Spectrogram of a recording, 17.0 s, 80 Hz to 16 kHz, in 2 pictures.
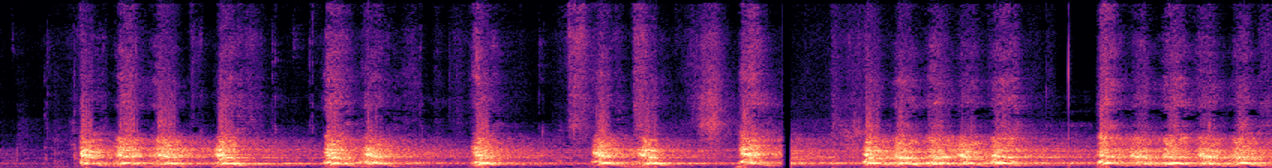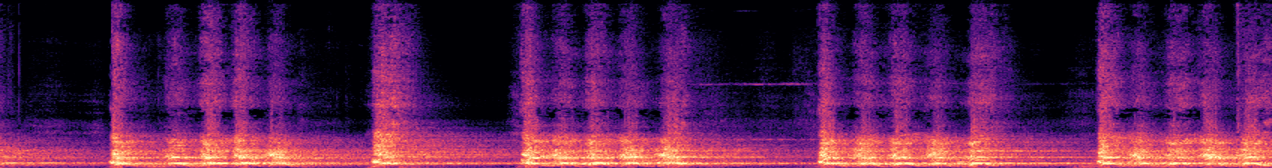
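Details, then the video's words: Fierce dog barking loudly indoors, recorded up close on February 11, 2022, the room adding echo; harsh, broadband barks come in tight volleys of several, each burst separated by brief pauses of about a second. "성량 좋은개~ 개짖는 소리 울림 효과음"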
